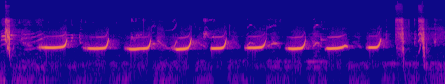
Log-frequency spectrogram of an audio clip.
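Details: Pet Indian ringneck parakeet, a talking green parrot, giving a steady series of loud whistled notes: each is a flat tone ending in a quick upward hook, about nine in eight seconds, with faint background noise.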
